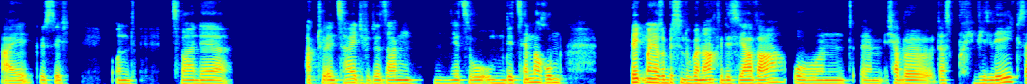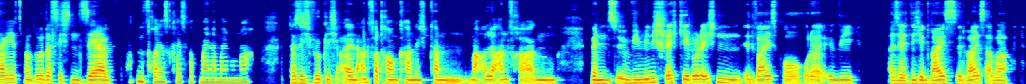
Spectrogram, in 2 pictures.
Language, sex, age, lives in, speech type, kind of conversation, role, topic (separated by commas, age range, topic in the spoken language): German, male, 25-29, Germany, conversation, advice, user, Wie kann ich freundlich Nein zu Anfragen sagen, ohne mich schuldig zu fühlen?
